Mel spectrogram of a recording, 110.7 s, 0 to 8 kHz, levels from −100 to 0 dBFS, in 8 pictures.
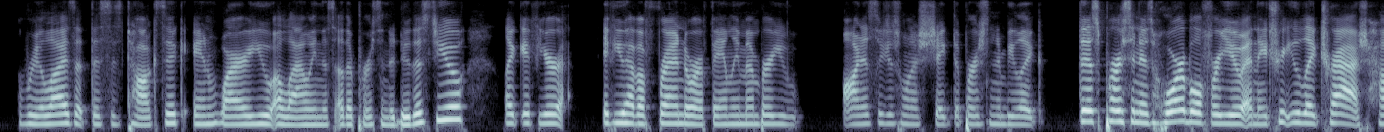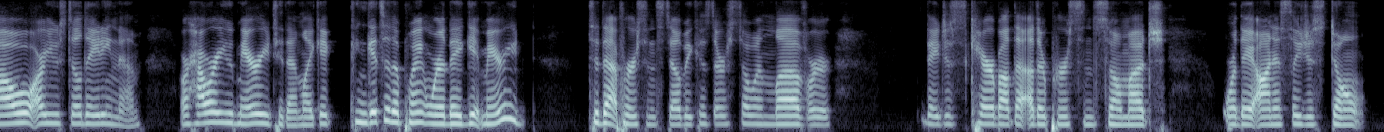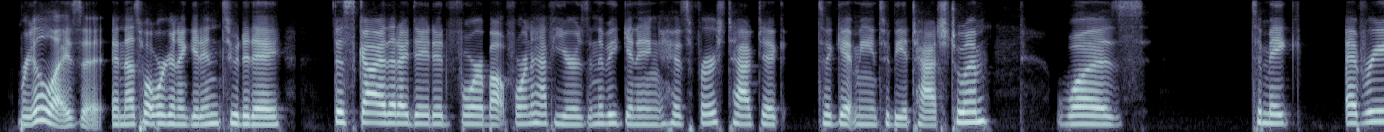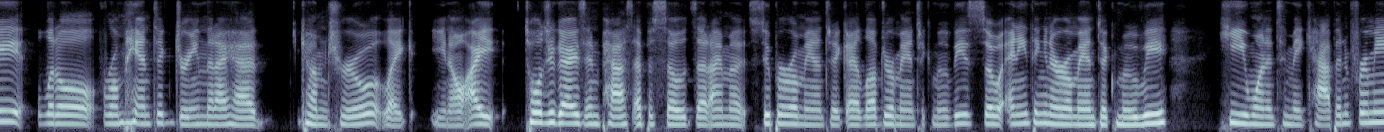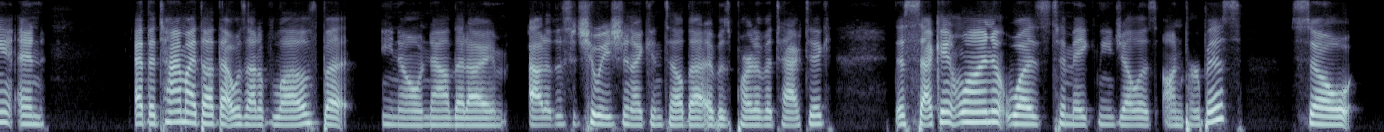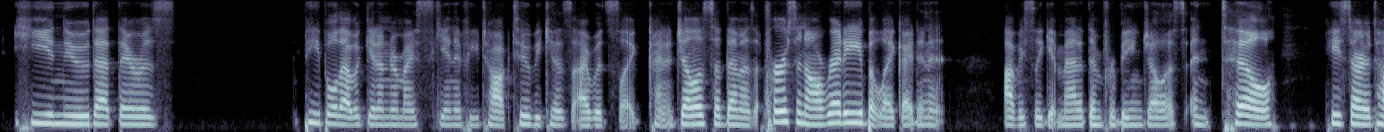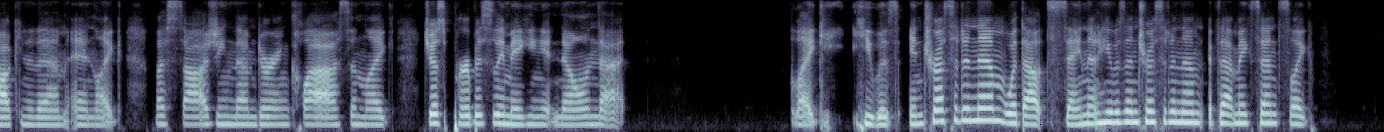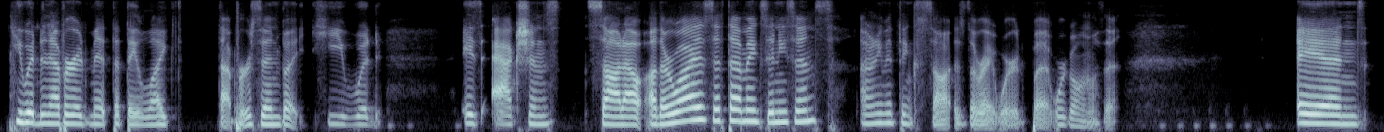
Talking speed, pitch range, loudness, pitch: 185 wpm, 175-205 Hz, -21 LUFS, 190 Hz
